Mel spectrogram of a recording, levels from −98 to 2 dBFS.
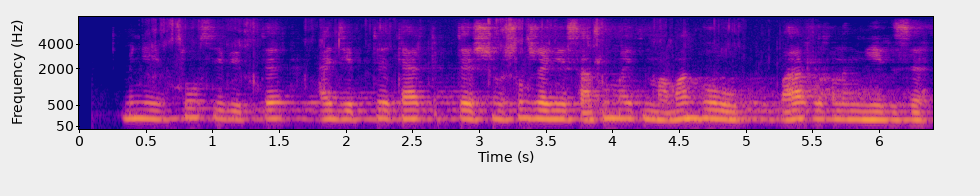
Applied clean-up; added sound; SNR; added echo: neural separator model SepFormer DNS4.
